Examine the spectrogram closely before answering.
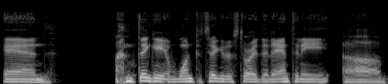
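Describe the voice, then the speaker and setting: A man's voice: medium pitch, normal speed, clean tone, dry recording, studio quality. A man co-hosting a podcast as a voiceover coach, chatting casually and joking with candid, occasional swearing.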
